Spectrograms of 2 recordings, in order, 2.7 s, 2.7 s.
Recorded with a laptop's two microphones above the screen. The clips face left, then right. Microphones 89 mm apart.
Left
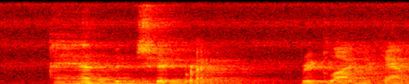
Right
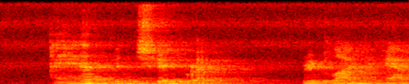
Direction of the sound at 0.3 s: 30° left (ahead or behind).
